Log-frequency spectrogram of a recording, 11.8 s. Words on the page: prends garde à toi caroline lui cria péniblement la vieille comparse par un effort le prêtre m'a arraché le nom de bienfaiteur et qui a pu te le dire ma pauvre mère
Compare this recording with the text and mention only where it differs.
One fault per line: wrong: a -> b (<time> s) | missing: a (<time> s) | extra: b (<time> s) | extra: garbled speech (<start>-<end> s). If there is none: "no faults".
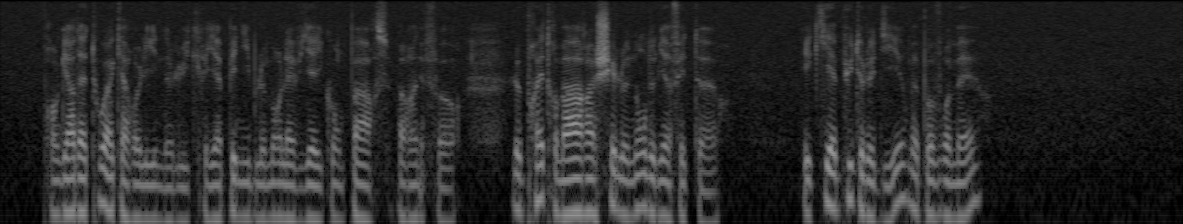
no faults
